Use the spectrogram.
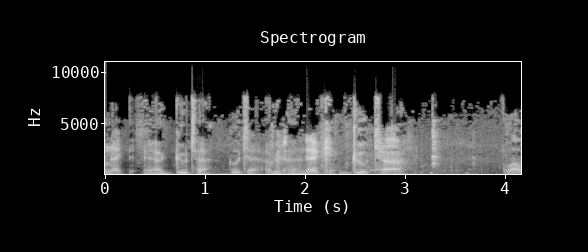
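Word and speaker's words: Guthe: Guta.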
